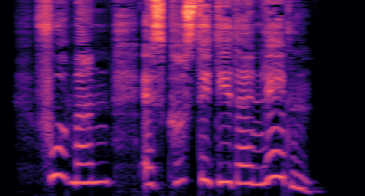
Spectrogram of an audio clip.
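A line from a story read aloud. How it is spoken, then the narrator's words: Calling out. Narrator (German): Der Sperling rief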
